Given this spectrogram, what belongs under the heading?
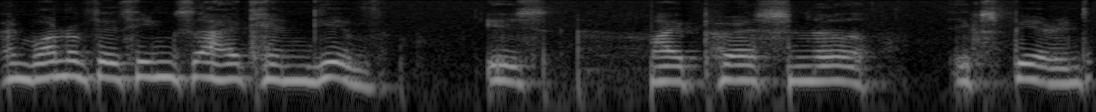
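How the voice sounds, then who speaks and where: This woman's intonation is fairly even. She talks very slowly. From Germany, Berlin. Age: 80s+. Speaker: Holocaust survivor. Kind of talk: testimony.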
